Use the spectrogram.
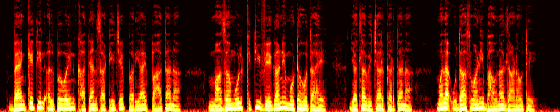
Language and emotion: Marathi, sad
